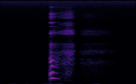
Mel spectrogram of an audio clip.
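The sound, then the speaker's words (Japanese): A single deep breath taken to calm down, heard as a short voiced sigh of exhaled air that trails off quietly after a faint intake. “まずは気持ちを落ち着けるために、深呼吸をしましょう。”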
